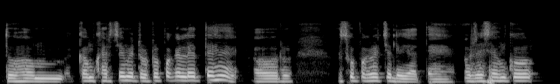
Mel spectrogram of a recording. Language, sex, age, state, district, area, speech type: Hindi, male, 18-30, Uttar Pradesh, Jaunpur, urban, spontaneous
